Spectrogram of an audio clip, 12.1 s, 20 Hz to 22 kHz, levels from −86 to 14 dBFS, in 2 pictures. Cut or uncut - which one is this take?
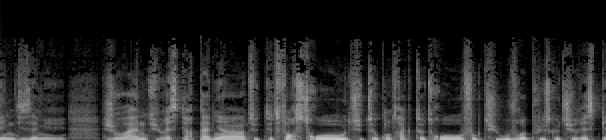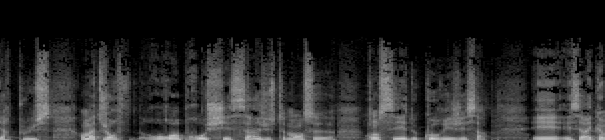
cut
